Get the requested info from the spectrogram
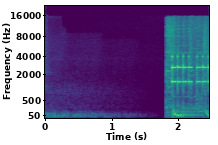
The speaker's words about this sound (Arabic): فأنت اللي هو بتصحى كل يوم الصبح الساعة 6 صوت المنبه بيرن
